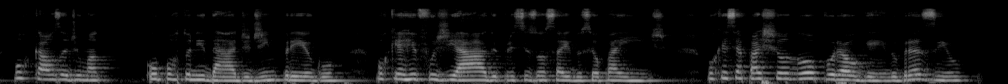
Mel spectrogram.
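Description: A woman with a Brazilian Portuguese accent, narrating a scripted educational podcast as a language teacher, phrasing deliberately for learners. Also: medium pitch, dark tone.

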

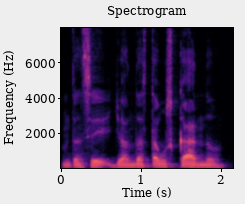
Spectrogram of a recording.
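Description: A man from the Dominican Republic with a softened Dominican Spanish accent, co-hosting a casual podcast with his wife, joking and laughing often. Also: fairly low pitch, little pitch movement, measured pace. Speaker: podcast co-host. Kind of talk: casual couple chat.

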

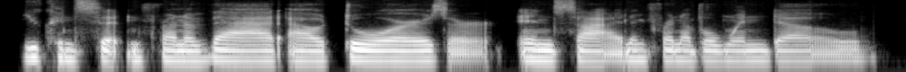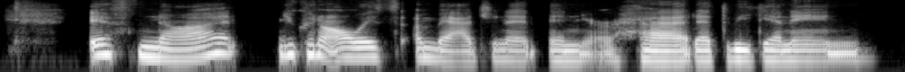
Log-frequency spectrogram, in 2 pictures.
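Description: A woman leading a guided meditation in a soothing, unhurried, gently instructive way. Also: deep voice, no room sound.

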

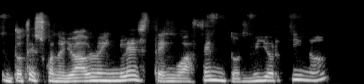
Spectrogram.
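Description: A woman from the United States with an Andalusian Spanish accent, talking as an interview guest in a reflective way, with pauses and tag questions. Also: fairly low pitch, dark tone, no echo. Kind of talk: conversational interview.

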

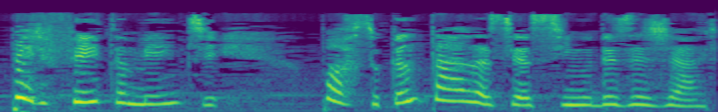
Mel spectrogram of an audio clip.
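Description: A woman playing a gentle, pious young street singer and caring sister in a radio drama, speaking with earnest formality. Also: high-pitched, animated, normal speed, breathy edge, soft background music. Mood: courteous.

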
